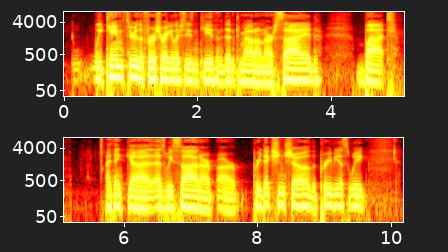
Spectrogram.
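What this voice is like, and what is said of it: Congested, stuffy-nosed voice. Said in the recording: “I've got a head cold”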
